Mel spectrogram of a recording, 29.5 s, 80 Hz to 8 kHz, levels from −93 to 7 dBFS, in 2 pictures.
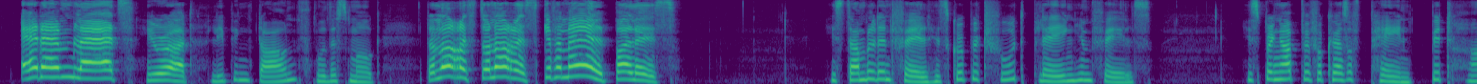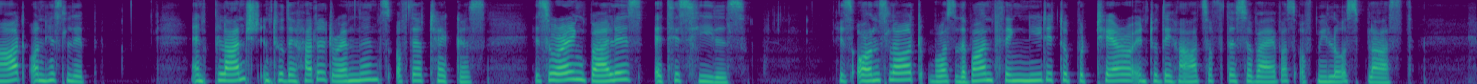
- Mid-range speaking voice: No, high, 215 Hz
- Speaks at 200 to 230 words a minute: No, average, 150 wpm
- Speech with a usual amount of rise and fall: Yes, average, 4.3 semitones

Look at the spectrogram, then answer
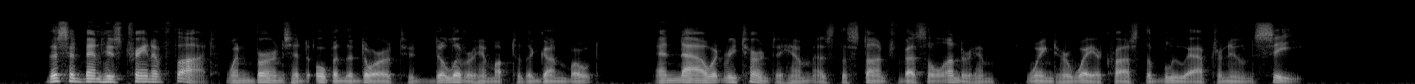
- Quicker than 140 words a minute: Yes, average, 170 wpm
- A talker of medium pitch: No, very low, 80 Hz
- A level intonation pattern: No, average, 3.6 semitones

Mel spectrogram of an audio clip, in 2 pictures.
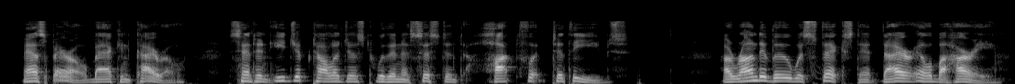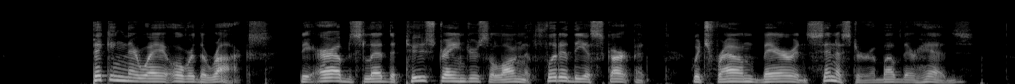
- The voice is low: Yes, low, 130 Hz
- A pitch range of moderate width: Yes, average, 4.4 semitones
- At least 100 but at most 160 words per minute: Yes, average, 140 wpm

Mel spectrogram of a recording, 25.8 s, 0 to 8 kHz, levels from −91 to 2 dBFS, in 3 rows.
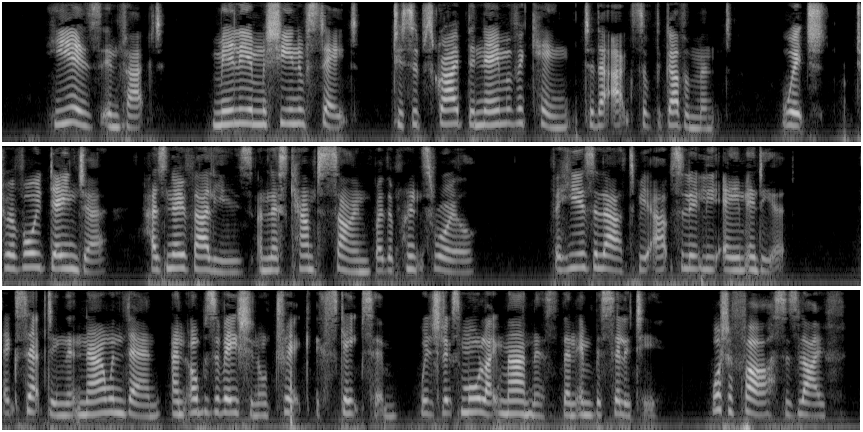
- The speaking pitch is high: Yes, high, 245 Hz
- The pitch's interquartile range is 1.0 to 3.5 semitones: Yes, average, 2.9 semitones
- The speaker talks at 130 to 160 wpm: Yes, average, 155 wpm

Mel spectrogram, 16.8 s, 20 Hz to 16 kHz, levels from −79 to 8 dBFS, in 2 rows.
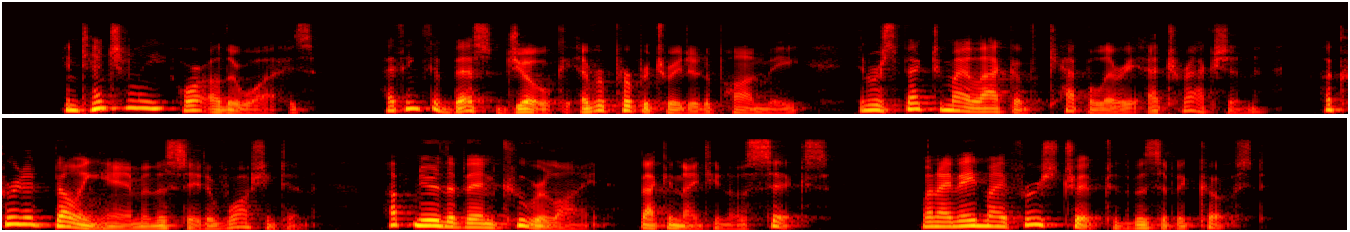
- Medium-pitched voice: Yes, medium, 145 Hz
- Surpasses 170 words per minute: No, average, 165 wpm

